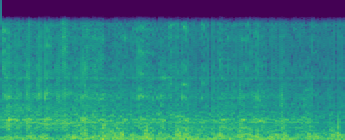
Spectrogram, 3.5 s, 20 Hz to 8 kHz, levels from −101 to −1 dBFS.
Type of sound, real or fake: fake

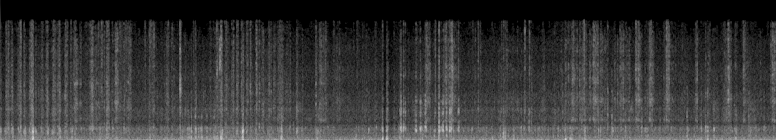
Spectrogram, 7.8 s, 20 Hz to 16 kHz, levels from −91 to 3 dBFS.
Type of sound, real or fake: real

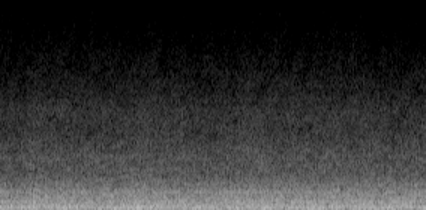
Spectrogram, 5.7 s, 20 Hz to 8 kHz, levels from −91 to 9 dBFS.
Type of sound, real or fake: fake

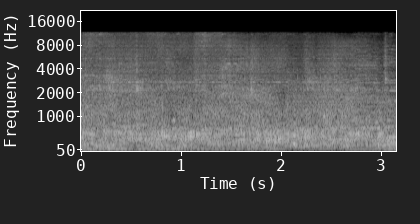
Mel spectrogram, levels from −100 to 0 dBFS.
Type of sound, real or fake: fake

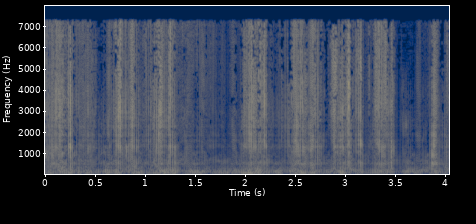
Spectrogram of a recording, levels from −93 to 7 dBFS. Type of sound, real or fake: fake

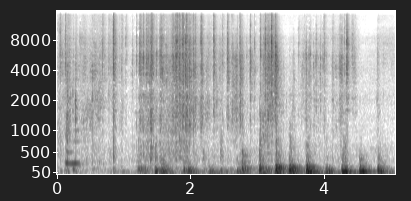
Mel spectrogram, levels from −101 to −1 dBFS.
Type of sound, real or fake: real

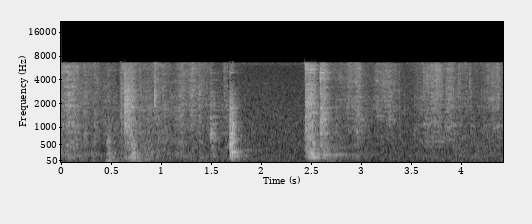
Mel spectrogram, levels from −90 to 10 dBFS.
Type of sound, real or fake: real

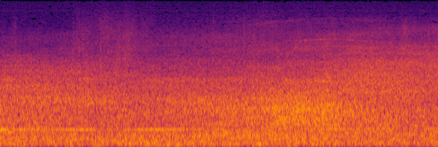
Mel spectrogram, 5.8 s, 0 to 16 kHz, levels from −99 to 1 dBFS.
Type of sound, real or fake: real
